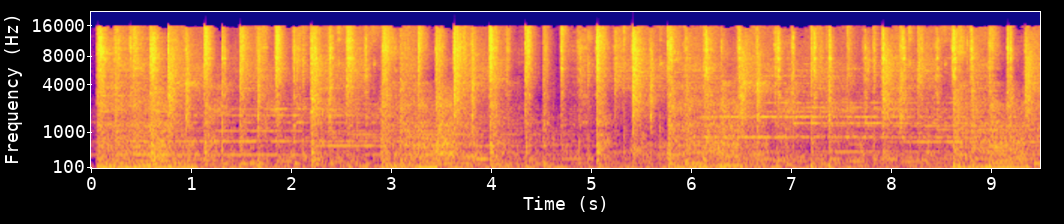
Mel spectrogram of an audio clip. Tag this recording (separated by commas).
Music, Scary music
